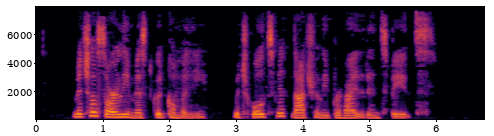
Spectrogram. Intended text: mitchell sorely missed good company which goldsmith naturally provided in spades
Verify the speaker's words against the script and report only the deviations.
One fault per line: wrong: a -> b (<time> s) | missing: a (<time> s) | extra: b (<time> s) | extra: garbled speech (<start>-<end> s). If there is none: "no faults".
no faults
